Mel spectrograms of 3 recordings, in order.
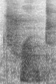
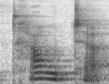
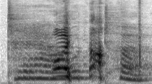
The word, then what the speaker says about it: Traute: You'd pronounce that trout, Americans, wouldn't you? Elk, wolf, trout. Hey, soon we can open our own mispronounced German names zoo. Similar to Traute. Elke, the correct way of saying this is Traute.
